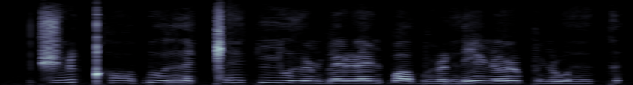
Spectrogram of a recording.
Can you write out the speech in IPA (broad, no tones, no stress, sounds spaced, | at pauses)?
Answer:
t͡ʃ ə̤ ɭ ǃʰ ɔ̤ ɓ u r ə ǁ ɛ̤ k ɲ u ð ɵ ɳ b ɛ ɭ ɛ ɳ ɓ ɔ b ɔ̤ ɭ ɾ ə̤ ɾ i ɳ ɵ ɭ p ə̤ ɳ w ə̤ k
